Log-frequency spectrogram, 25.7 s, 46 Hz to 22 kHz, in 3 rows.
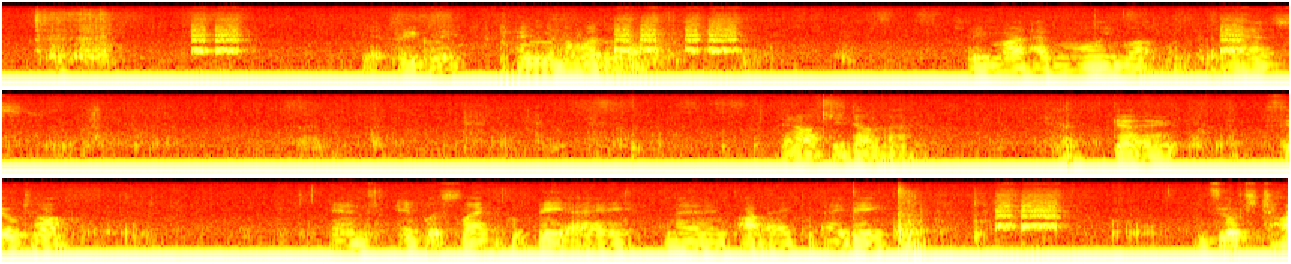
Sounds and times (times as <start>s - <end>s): Speech: 2.4s - 4.3s, 6.4s - 8.8s, 13.8s - 14.7s, 15.6s - 17.7s, 19.3s - 23.2s, 25.1s - 25.7s.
